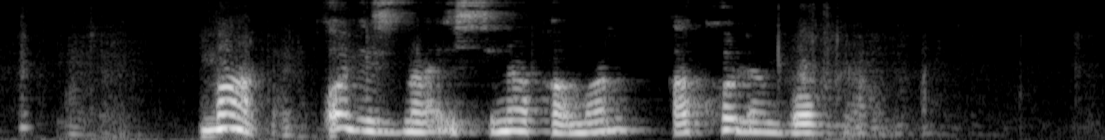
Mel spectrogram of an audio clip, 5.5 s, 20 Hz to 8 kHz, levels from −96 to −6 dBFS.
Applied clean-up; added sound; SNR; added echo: neural mask model DeepFilterNet 3.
